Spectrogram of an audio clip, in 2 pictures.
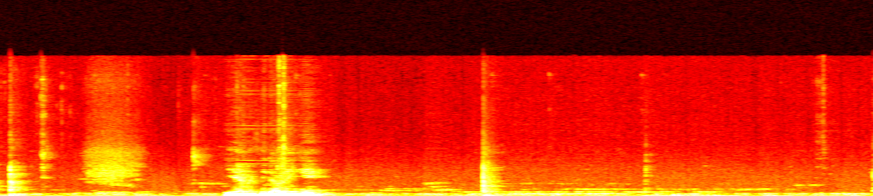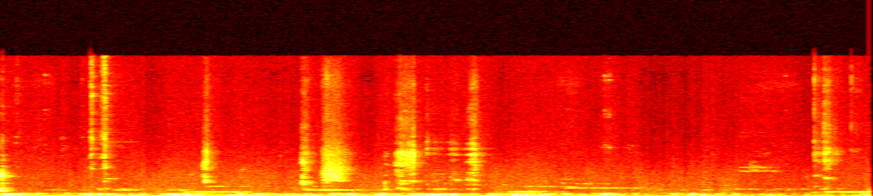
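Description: A metal spoon clinks and scrapes against a metal bowl.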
